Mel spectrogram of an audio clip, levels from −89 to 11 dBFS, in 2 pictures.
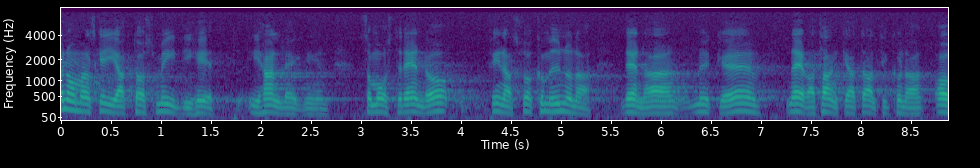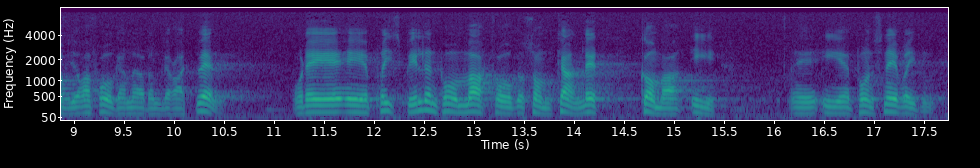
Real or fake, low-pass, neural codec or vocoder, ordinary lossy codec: real; 7.2 kHz; none; none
